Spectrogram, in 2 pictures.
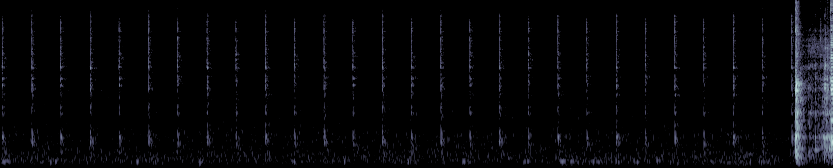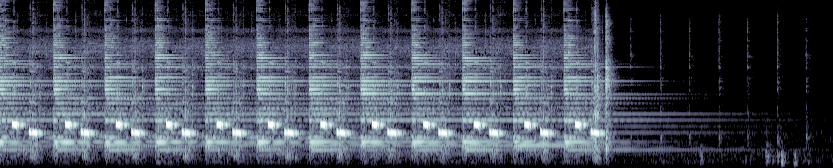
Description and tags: Cuckoo-clock
The ticking and striking of the cuckoo clock.
bird, clock, cuckoo, mechanical, recorder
